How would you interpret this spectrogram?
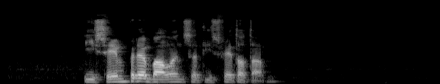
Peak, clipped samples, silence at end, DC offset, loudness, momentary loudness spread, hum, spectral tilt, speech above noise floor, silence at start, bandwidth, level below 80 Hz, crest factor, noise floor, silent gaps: -4 dBFS; under 0.1%; 1.75 s; under 0.1%; -22 LUFS; 16 LU; none; -4 dB/octave; 51 dB; 0.85 s; 11 kHz; -70 dBFS; 22 dB; -73 dBFS; none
